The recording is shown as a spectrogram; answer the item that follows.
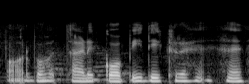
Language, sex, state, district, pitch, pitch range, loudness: Hindi, male, Bihar, Patna, 155 Hz, 150-165 Hz, -19 LUFS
